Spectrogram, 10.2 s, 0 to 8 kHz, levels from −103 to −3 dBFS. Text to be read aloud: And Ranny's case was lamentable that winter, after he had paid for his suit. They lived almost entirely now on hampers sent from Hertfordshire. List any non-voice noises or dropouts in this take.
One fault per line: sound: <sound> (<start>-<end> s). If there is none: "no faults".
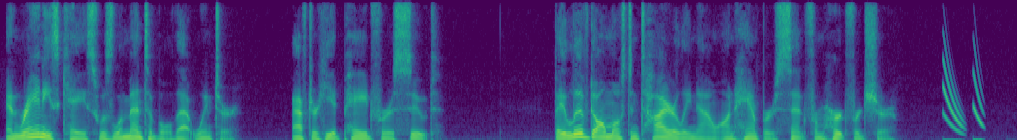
sound: chirp (9.4-9.9 s)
